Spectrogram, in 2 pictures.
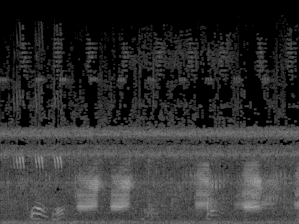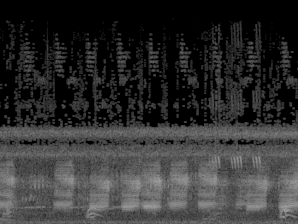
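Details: Common tree frogs (Polypedates leucomystax) mating: a female laying eggs with two males fertilising them. Rasping pulsed croaks come in irregular bursts throughout, mixed with short sliding chirps from other frogs calling nearby.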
